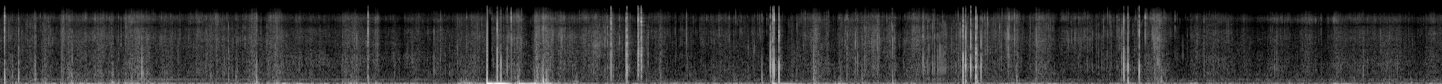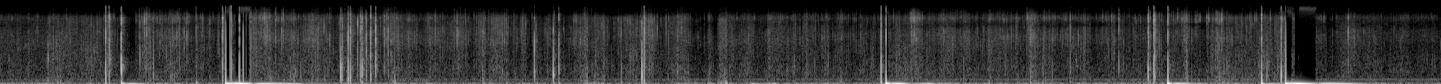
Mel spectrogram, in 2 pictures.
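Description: Bubble wrap twisted and squeezed by hand: crinkling plastic with irregular sharp pops of bursting bubbles, a handful much louder than the rest.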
